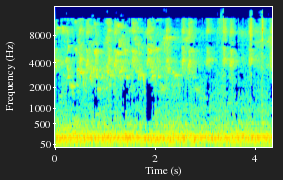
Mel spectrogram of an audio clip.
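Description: Guinea pig chewing cucumber: a quick, faint run of crisp, wet crunches, over a steady low hum.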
